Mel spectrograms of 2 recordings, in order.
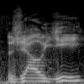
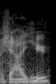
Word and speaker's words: Zhao Yi: Zhao Yi, as we've now been told, is he's pronounced, not Zhao Yu.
